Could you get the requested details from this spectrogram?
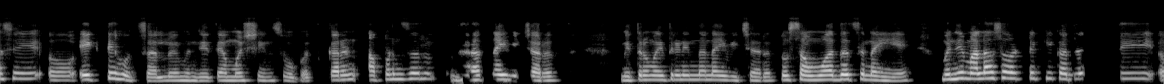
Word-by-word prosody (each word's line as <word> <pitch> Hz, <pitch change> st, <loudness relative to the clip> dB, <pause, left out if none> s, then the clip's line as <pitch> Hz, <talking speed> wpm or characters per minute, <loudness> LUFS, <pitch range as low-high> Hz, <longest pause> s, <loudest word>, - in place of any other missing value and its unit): असे 260 Hz, +1 st, -3 dB, 0.2 s
अ, 200 Hz, -, -3 dB, 0.3 s
एकटे 220 Hz, +5 st, +3 dB
होत 220 Hz, -8 st, +1 dB
चाललोय 170 Hz, +2 st, -1 dB
म्हणजे 180 Hz, -2 st, -2 dB
त्या 185 Hz, -1 st, 0 dB
मशीनसोबत. 180 Hz, -2 st, -4 dB, 0.2 s
कारण 215 Hz, +3 st, +2 dB, 0.2 s
आपण 235 Hz, +4 st, -2 dB
जर 260 Hz, 0 st, +1 dB
घरात 210 Hz, -5 st, -2 dB
नाही 230 Hz, -1 st, +5 dB
विचारत, 185 Hz, -3 st, -1 dB, 0.7 s
मित्र-मैत्रिणींना 210 Hz, +2 st, 0 dB
नाही 210 Hz, -1 st, +1 dB
विचारत, 180 Hz, -2 st, -4 dB
तो 205 Hz, -, +3 dB
संवादच 215 Hz, +3 st, +4 dB
नाहीये. 180 Hz, -5 st, 0 dB, 0.4 s
म्हणजे 245 Hz, +4 st, +4 dB
मला 265 Hz, 0 st, +7 dB
असं 285 Hz, +1 st, +3 dB
वाटतं 275 Hz, 0 st, +1 dB
की 280 Hz, -, -5 dB
कदाचित 255 Hz, +1 st, -1 dB, 0.3 s
ते 265 Hz, -1 st, -7 dB
अ, -, -, -2 dB
210 Hz, 145 wpm, -21 LUFS, 185-250 Hz, 0.7 s, मला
